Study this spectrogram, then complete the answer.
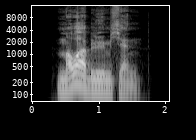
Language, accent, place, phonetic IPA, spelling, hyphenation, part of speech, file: German, Germany, Berlin, [ˈmaʊ̯ɐˌblyːmçən], Mauerblümchen, Mau‧er‧blüm‧chen, noun, De-Mauerblümchen.ogg
- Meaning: wallflower (socially awkward person)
